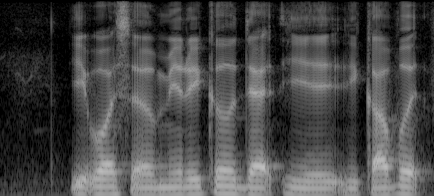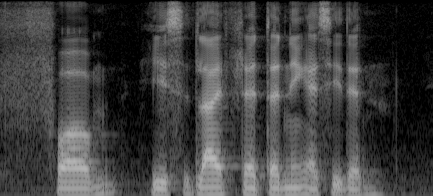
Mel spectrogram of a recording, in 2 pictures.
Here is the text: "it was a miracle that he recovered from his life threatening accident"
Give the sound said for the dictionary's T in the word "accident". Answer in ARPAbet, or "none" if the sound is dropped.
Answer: none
